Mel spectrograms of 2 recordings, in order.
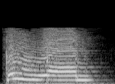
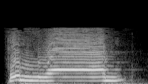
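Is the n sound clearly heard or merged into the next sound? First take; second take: merged; clear. First: The n merges into the following w sound. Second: The n is pronounced clearly before the w. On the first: The speaker calls it wrong. "فلا يجوز لك أن تقول" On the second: The speaker calls it right. "إنما تقرأ بها مظهرة"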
